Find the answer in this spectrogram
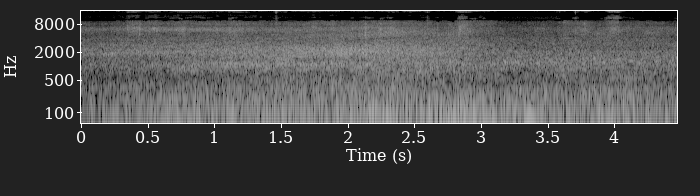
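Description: Street traffic noise: a vehicle's rumble and tyre hiss swelling as it passes, loudest about three seconds in, then easing off.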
